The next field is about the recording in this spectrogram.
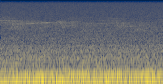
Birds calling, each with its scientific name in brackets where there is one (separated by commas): Red-eyed Vireo (Vireo olivaceus), Black-capped Chickadee (Poecile atricapillus)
